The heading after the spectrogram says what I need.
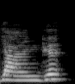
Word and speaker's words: Jung: Δεν ήξερε ότι, πέρα, ότι το προφέρεται Young. Έτσι το διάβασε Jung. Σου λέει θα λέγεται Young.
